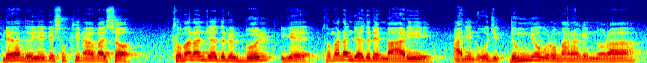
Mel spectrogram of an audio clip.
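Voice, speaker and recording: A man's voice: fairly high pitch, moderate pace, warm tone, roomy sound, dull audio. A male pastor preaching a sermon in a conversational style, acting out voices for the people he quotes. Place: church sanctuary.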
